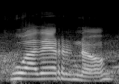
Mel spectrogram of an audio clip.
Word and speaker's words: cuaderno: Let's say cuaderno. Cuaderno. That's close enough. Cuaderno. Roll your R's, girl.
